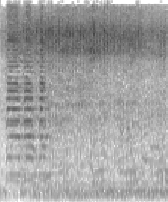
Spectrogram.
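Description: Street noise of onlookers and traffic, with a short vehicle horn toot in the first half second.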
